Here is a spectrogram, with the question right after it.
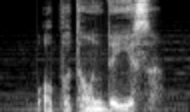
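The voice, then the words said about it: Deliberately lowered, hushed voice. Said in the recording (Chinese): “用可以压低的声音说”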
